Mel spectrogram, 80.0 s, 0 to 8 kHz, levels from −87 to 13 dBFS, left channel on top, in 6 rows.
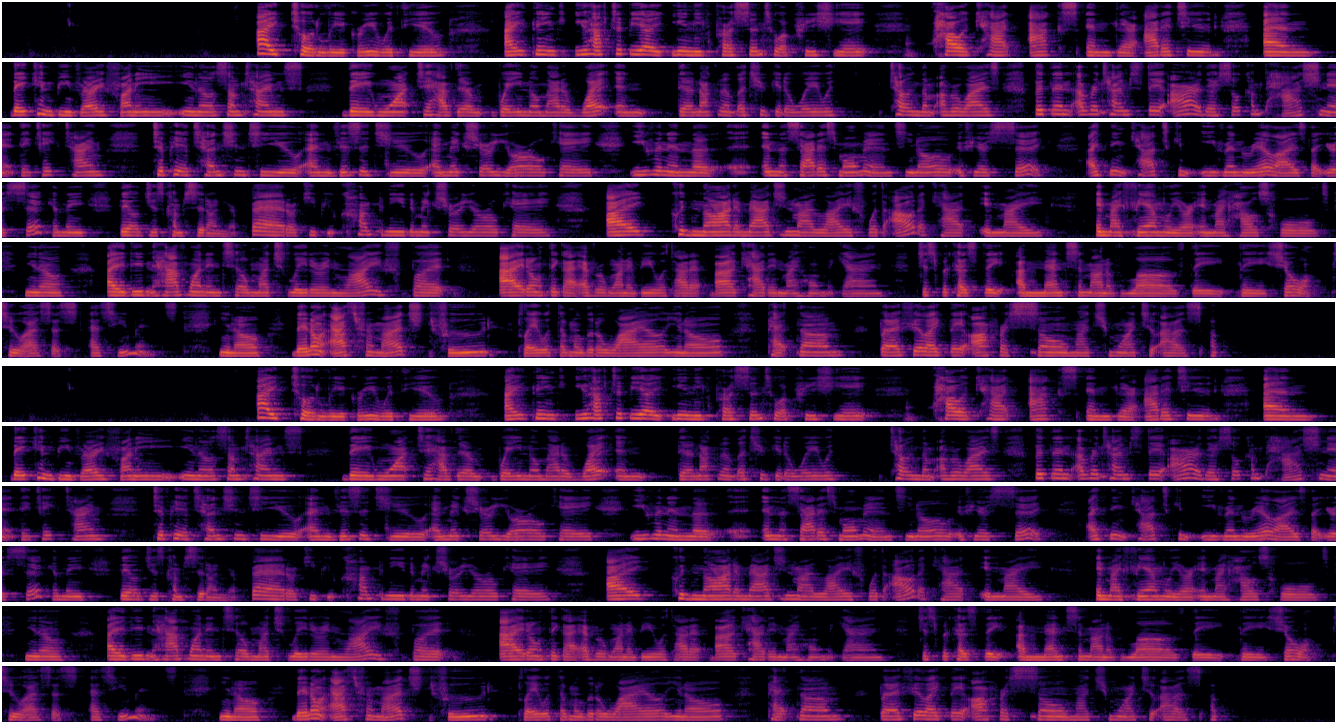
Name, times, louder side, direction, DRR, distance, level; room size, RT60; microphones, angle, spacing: voice 1, 2.5-4.7 5.0-13.1 13.4-16.3 16.7-19.8 20.1-21.7 22.2-37.1 37.5-46.5 46.7-50.4 51.0-53.2 53.6-54.0 54.4-57.8 58.3-62.2 62.5-69.3 69.6-71.6 71.9-73.9 74.4-75.1 75.5-78.8, left 2 dB, 20° left, 14 dB, 0.5 m, -34 dB
22.0 x 7.3 x 2.6 m, 0.43 s
head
